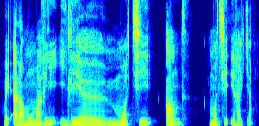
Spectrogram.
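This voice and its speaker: A woman in her thirties from France, a podcast guest telling lively stories in a casual chat, laughing often and using lots of fillers. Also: lowish voice, a little slow. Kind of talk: casual storytelling interview.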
